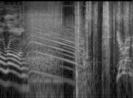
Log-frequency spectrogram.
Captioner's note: siren wailing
